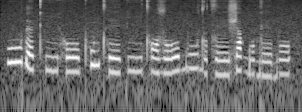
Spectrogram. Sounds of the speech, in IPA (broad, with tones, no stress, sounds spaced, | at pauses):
uː˦ ɗ ɛ˨ kʰ iː˨ h oː˨ pʰ ũ˦ n tʰ eː˨ k iː˨ tʰ ɔ˨ z oː˨˦ b uː˦ d ʊ˨ t͡s eː˨ ʃ a˦ ɡ͡b o˨ ɡ eː˨ b o˦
